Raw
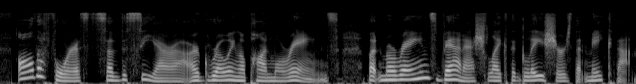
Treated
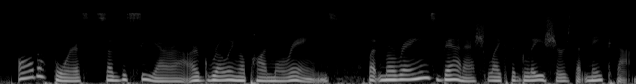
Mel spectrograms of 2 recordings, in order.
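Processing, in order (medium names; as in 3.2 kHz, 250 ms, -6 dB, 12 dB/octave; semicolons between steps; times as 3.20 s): FFT filter 220 Hz 0 dB, 1.7 kHz -26 dB, 8.2 kHz -19 dB; trim -1 dB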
